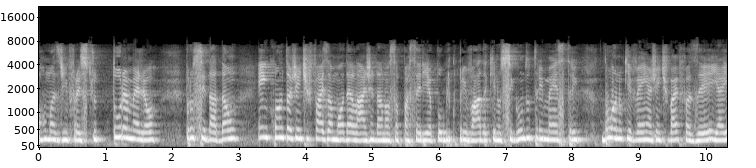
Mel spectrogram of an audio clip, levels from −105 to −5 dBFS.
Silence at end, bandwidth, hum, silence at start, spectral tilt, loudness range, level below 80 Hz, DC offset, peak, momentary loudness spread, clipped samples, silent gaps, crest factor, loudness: 0 s; 7.6 kHz; none; 0 s; -6.5 dB/octave; 1 LU; -44 dBFS; under 0.1%; -2 dBFS; 5 LU; under 0.1%; none; 10 dB; -13 LUFS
